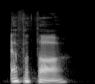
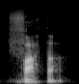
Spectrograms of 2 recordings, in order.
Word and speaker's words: Ephphatha: Ephphatha. And it's not Ephphatha. There's two PHs in there. – Uh-huh. I know. – Ephphatha.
